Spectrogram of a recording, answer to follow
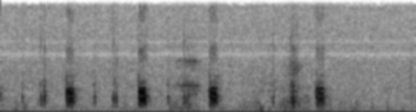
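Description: Hobby stepper motor under an Arduino indexer controller, energised and turning a pointer: a steady low hum with short, faint chirps about two or three times a second.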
